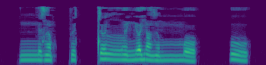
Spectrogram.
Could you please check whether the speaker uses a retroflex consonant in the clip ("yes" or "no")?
no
